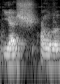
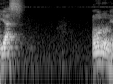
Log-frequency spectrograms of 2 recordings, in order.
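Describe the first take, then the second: First: The second consonant is an sh sound. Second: The second consonant is a plain s sound. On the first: The speaker calls it right. "yash'urun, bukan yas urun" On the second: The speaker calls it wrong. "bukan yas urun ... sudah merusak huruf dua"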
